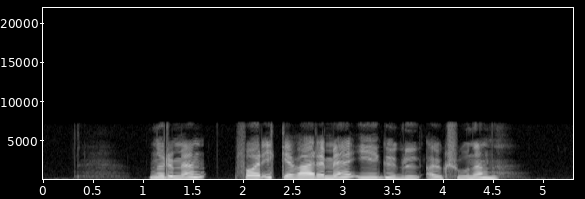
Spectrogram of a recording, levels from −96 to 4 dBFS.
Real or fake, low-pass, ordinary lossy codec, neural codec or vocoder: real; 7.2 kHz; none; none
